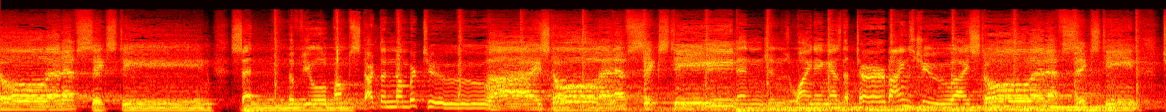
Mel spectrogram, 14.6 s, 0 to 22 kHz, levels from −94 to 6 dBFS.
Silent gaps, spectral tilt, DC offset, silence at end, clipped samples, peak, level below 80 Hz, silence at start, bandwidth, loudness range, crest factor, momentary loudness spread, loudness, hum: none; -4.5 dB/octave; under 0.1%; 0 s; under 0.1%; -2 dBFS; -32 dBFS; 0 s; 16 kHz; 4 LU; 16 dB; 6 LU; -19 LUFS; none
